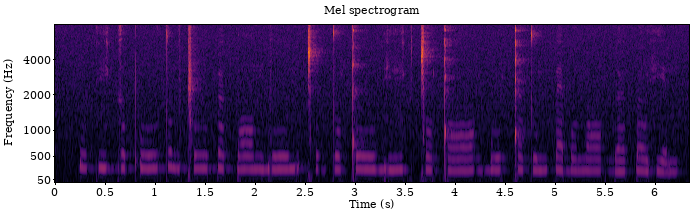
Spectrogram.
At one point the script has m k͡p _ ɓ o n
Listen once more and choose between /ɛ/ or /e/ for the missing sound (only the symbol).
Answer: ɛ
